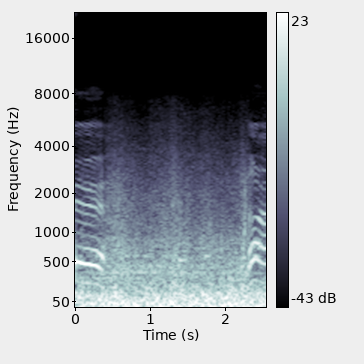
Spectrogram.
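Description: Strong headwind buffets the microphone while cycling on a Crimean coastal road, a loud continuous roar and rumble with a voice briefly heard at the start and end.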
